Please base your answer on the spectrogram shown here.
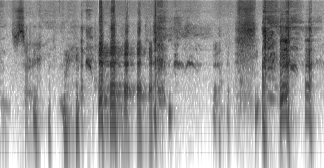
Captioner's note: laughing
